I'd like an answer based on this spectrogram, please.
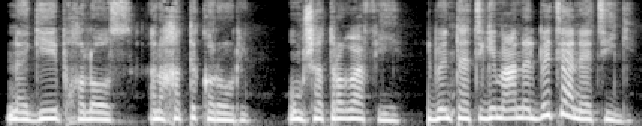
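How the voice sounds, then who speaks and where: A thief with a soft heart argues his case firmly in Egyptian Arabic, as a woman puts him on. He speaks quickly and with determination. The recording is dry and close. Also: medium pitch, dry recording, natural voice. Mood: determined. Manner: insistent, gentle. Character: soft-hearted male thief, stubborn and kind.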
